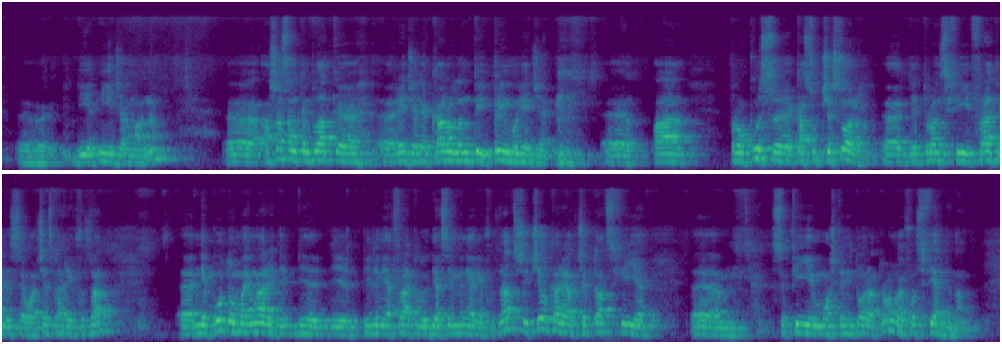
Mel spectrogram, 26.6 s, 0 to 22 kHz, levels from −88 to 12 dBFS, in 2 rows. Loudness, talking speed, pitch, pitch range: -27 LUFS, 120 wpm, 150 Hz, 135-165 Hz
